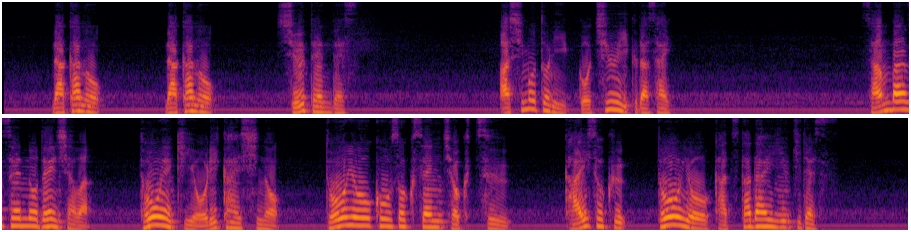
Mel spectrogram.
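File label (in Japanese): 到着放送, 男声; 放送は「快速 東葉勝田台行」です。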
